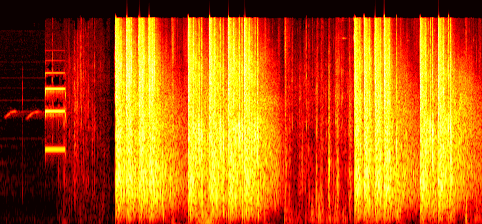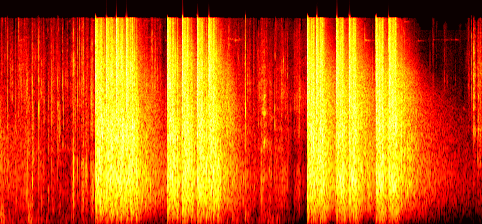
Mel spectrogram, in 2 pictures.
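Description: A shot timer beeps once, then rapid gunfire follows in four strings, each a handful of quick shots with a trailing echo.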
